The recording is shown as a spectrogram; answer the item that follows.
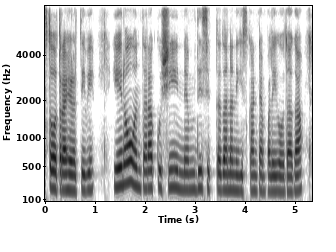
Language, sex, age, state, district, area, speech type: Kannada, female, 18-30, Karnataka, Gulbarga, urban, spontaneous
